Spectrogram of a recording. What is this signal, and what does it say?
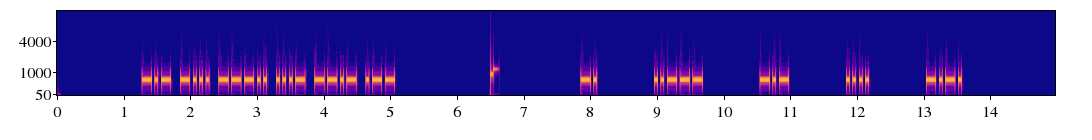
Morse code, heard as a keyed tone, about 25 wpm, spaced as for 13 wpm, 700 Hz. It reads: KB8VQW N2KHC
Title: USA Call Signs - 6x Character Spacing - 25wpm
